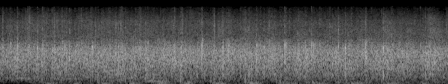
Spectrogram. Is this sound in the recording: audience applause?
yes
